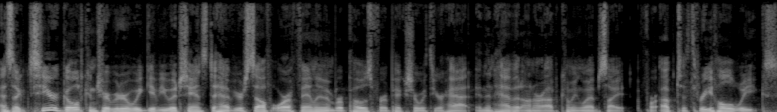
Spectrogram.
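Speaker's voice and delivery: ordinary talk, nothing marked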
